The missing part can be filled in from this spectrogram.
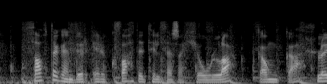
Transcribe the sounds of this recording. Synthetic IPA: θawht̪akajnt̪ʏɾɛɾʏkʰvaht̪ɪt̪ʰɪlθɛsːaçoːwlakaːwŋkal̥œ

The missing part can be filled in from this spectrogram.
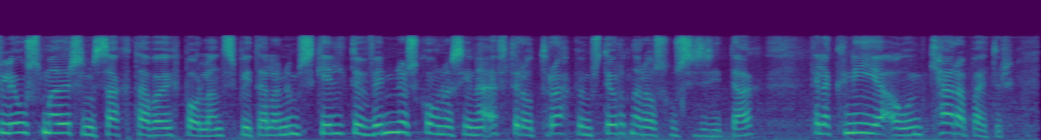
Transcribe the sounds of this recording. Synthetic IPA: fljoːwsmaːðʏɾ̥sɛmsaxt̪havaʏhpawlant̪spiːt̪alanʏmscɪlt̪ʏvɪnːʏskownasiːnaɛft̪ɪɾawt̪ʰɾœhpʏmst̪jowɾt̪naɾawshuːsɪssit̪aːx | t̪ʰɪlaðkʰniːjaʔawʏmcʰaːɾapaːjt̪ʏɾ̥

